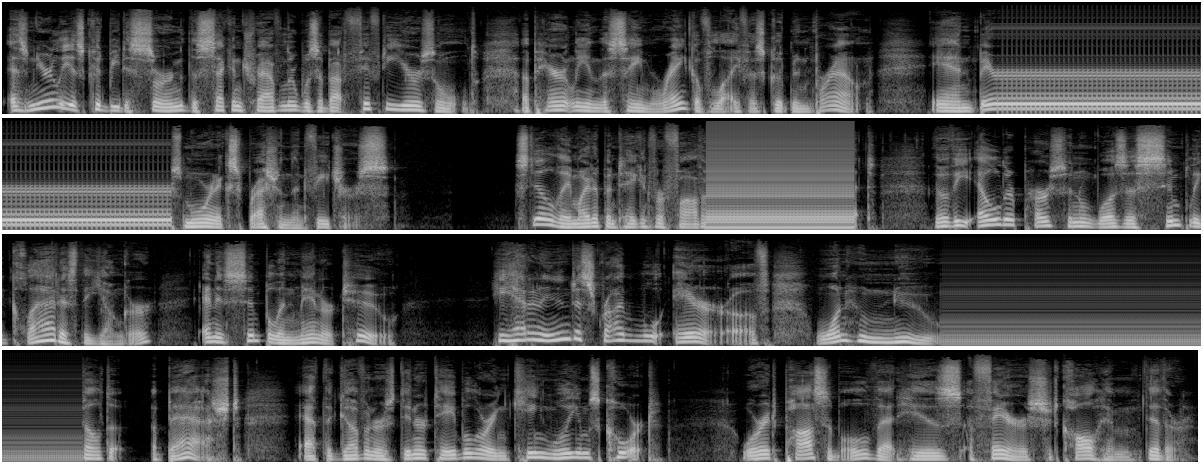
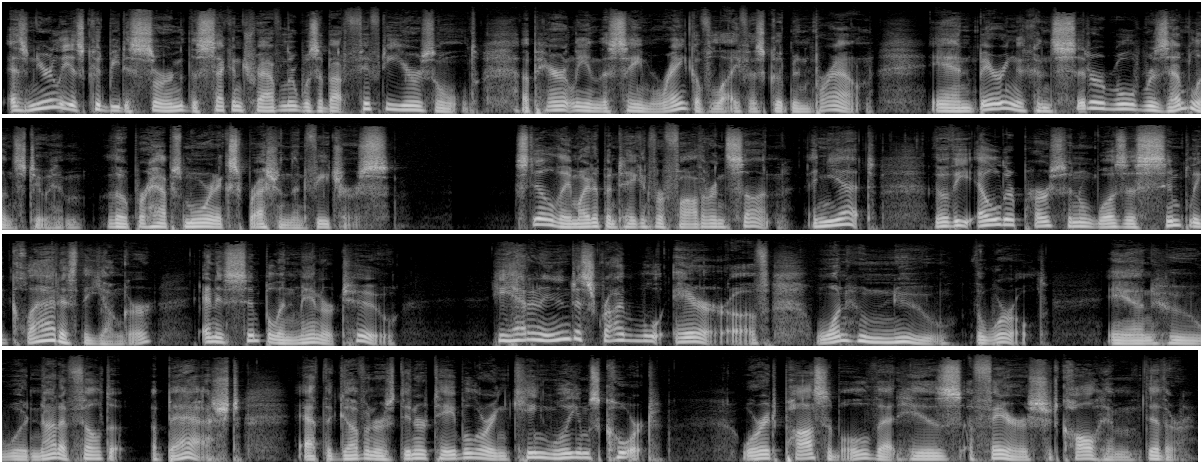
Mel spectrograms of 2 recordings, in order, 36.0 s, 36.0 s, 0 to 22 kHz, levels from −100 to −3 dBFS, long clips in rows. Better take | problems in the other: second | audio freezing; at 7.5 s for 3 s, at 14 s for 1 s and at 25 s for 2.5 s

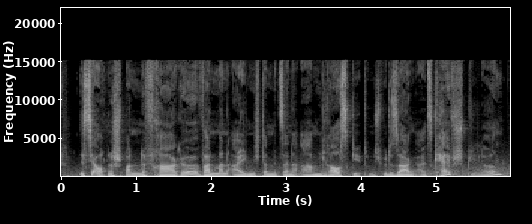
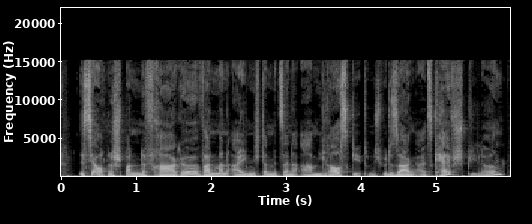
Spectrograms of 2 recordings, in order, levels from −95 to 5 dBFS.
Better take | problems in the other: second | wind noise on the microphone; occasional gusts; 25 dB below the speech

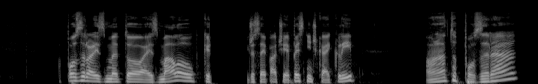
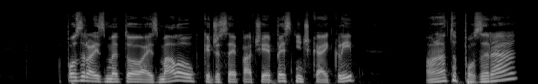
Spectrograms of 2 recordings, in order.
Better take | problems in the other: second | audio freezing; at 2 s

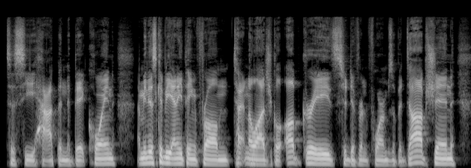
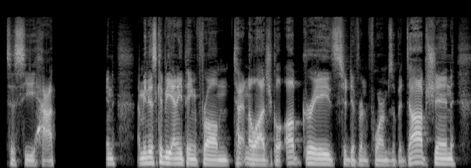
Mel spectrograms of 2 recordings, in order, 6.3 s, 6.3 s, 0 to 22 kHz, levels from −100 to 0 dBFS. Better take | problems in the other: first | audio cutting out; at 0.5 s for 0.5 s

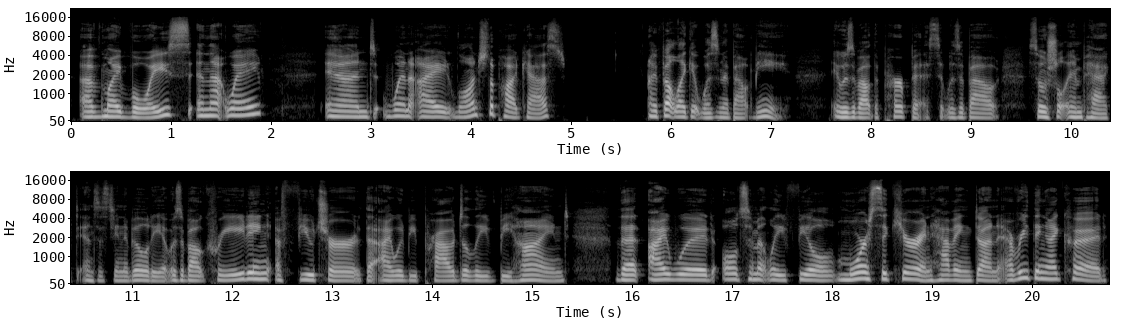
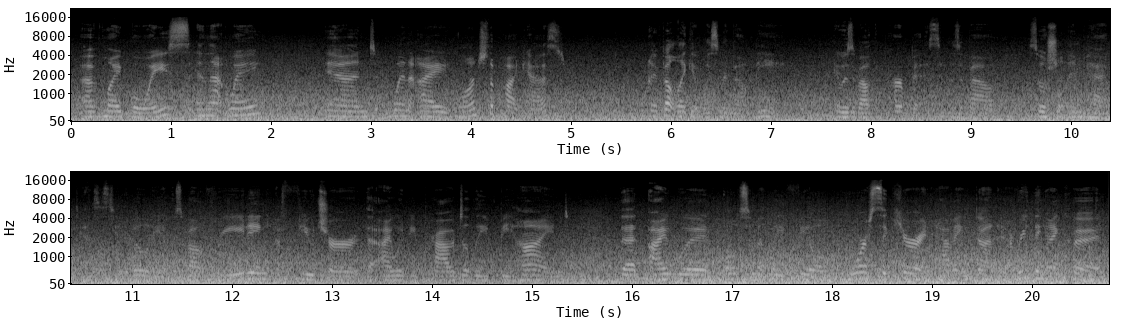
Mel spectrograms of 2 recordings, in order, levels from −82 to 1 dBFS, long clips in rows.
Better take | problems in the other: first | wind noise on the microphone; heavy; as loud as the speech

